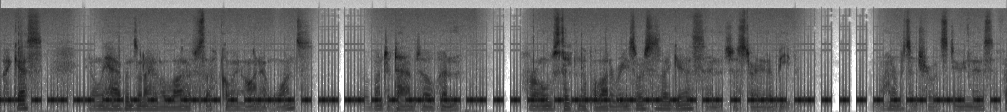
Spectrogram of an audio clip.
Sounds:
Speech, Beep

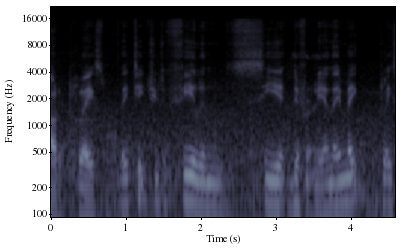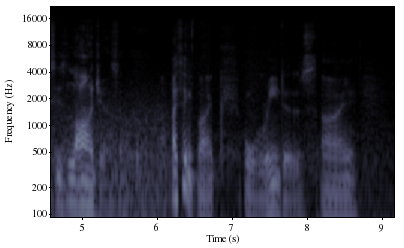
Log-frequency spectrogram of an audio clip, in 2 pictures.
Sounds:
Speech

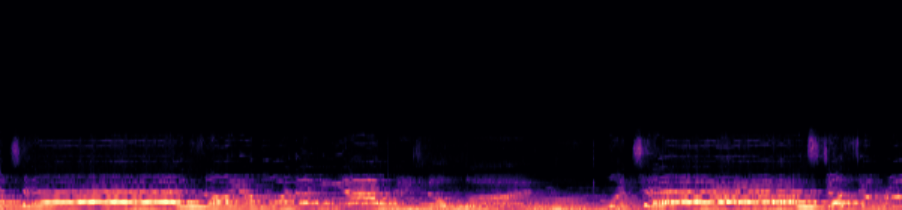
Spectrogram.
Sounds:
Music, Female singing

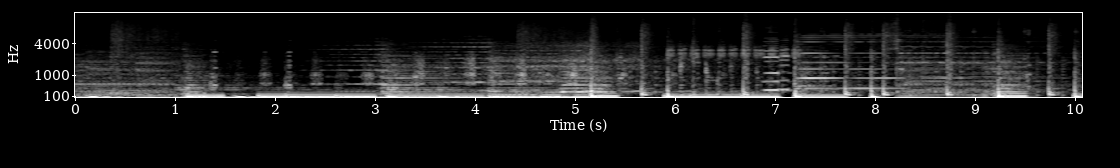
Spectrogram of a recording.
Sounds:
Music, Background music

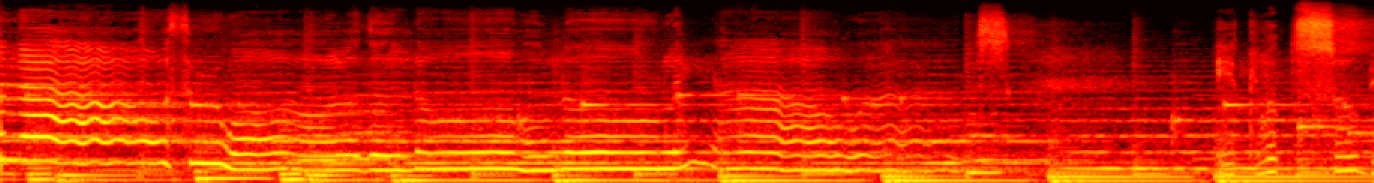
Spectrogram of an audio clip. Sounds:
Music

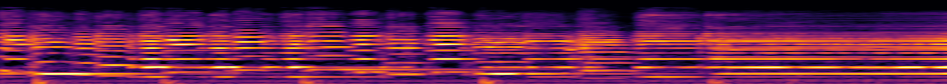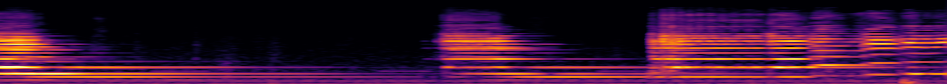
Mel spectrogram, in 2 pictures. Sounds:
Violin, Music, Musical instrument

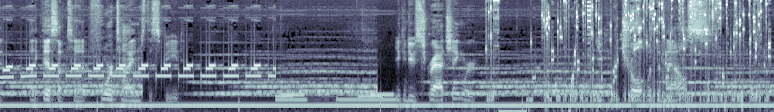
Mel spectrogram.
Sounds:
Music, Speech

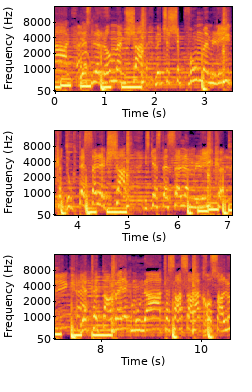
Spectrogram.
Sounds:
Music

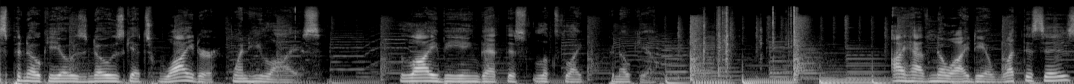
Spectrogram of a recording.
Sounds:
Music, Speech

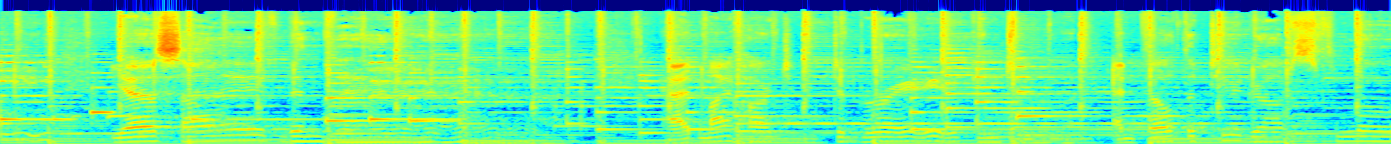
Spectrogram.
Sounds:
Music

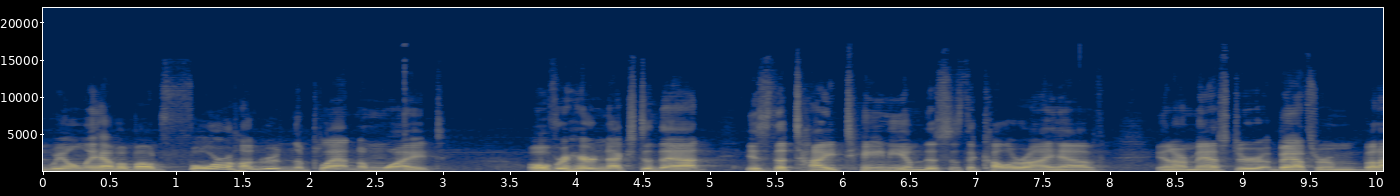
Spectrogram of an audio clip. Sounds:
Speech

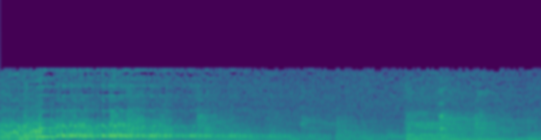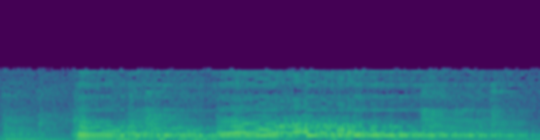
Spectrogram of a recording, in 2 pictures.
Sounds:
Musical instrument, Guitar, Music

